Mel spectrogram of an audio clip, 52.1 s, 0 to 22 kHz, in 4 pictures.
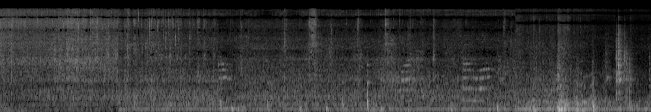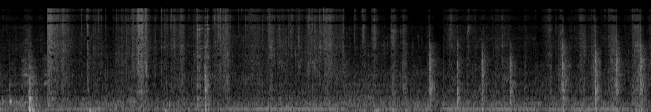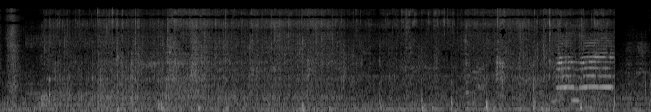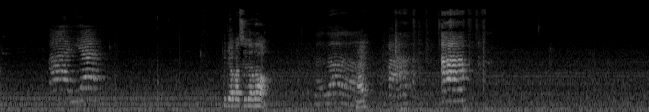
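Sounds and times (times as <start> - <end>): utensils clinking against pots: 16.6 - 17.7.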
